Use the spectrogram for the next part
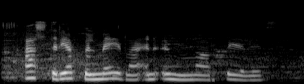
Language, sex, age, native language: Icelandic, female, 12, Icelandic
